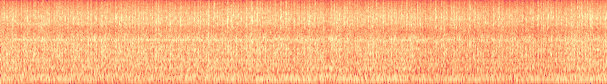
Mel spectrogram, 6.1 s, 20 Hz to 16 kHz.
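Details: Blown 3,500 HP Hemi drag truck after an all-night rebuild following a 3-second pass. Loud, rough, lopey idle with deep rumble under constant blower roar; running on all cylinders.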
